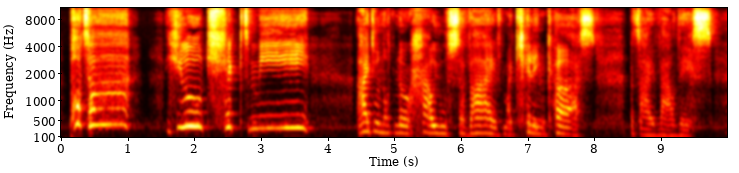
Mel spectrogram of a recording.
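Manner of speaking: high-pitched, shrill, furious angry shout. Reading a story where a villain cries out in anger: high-pitched angry cry. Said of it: "cries out in a high-pitched voice".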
